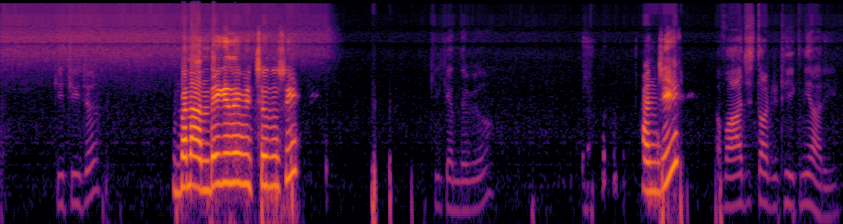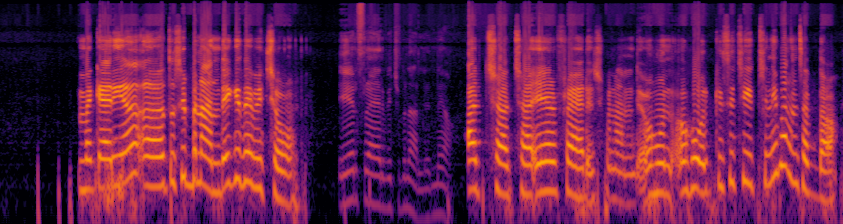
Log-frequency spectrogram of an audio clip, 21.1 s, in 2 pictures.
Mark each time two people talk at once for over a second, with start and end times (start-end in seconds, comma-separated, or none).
none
